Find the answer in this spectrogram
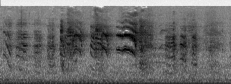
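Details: Birds calling outdoors once a long spell of rain has stopped: harsh, squawky chirps with rising and falling strokes, dense and overlapping through the whole stretch, loudest near the middle, over a steady low hum.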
